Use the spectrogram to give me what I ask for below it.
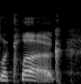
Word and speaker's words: Leclerc: looking Charles Leclerc.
